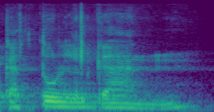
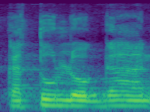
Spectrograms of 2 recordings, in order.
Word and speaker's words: katulgan: Again, just delete the O and you get katulgan. Katulgan. Okay, katulgan. It has to have that conversational flow, because if we kept it as katulogan, it's just too many syllables. So that last vowel, again, it's that rule, that last vowel of the word has to get, or the root word has to be deleted.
